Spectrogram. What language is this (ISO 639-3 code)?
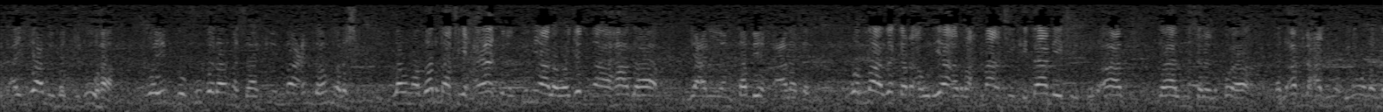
ara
